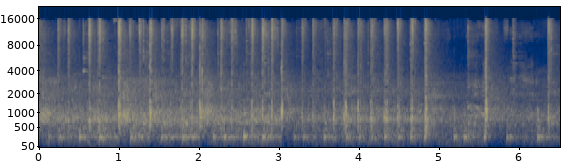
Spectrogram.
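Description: Marching band playing as it marches past: quick, crisp snare-drum strokes and stick clicks over held low brass notes, a little quieter in the second half.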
